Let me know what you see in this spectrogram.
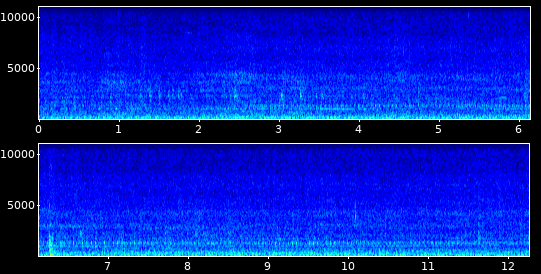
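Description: An engine idling steadily, with one sharp click about six seconds in.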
